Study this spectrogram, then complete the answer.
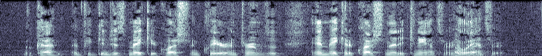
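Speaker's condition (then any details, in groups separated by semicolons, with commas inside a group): No condition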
